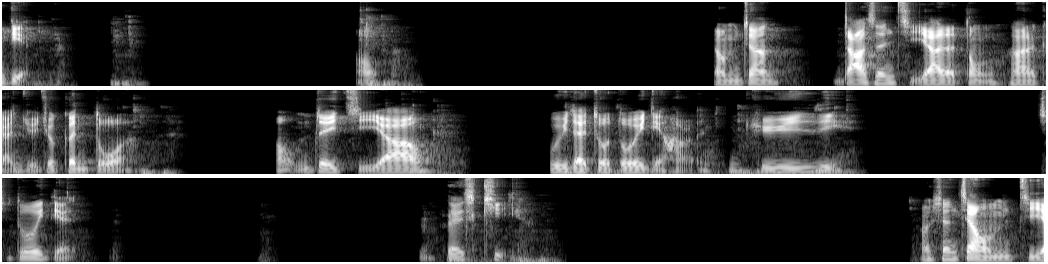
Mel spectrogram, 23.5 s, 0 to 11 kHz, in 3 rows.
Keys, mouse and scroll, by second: 0.9 s, 2.8 space, 9.0 space, 9.6-11.1 drag, 11.1-11.9 scroll down 3, 11.9-13.3 scroll up 4, 11.9 click, 12.2 shift+middle drag, 13.5 g, 18.4-19.6 right drag, 19.6 space.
